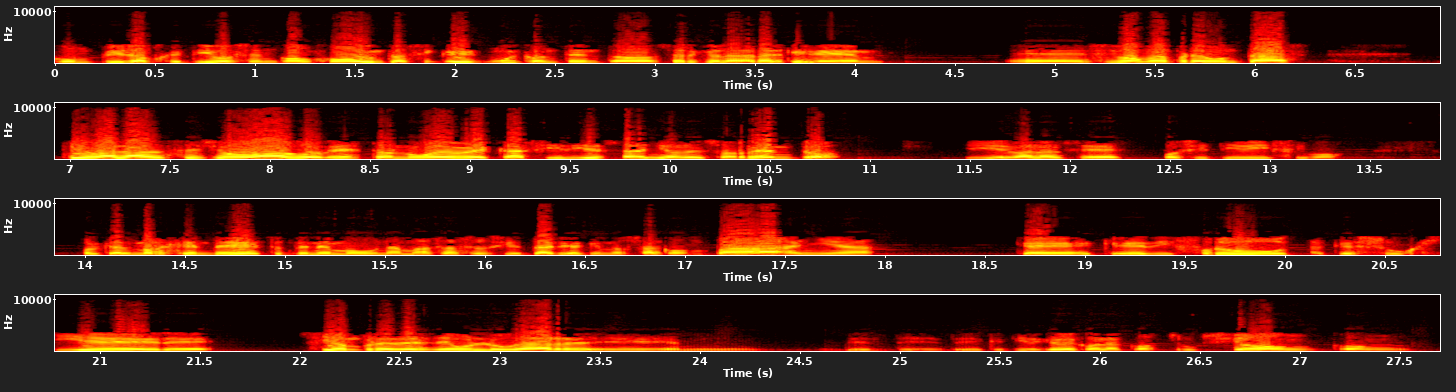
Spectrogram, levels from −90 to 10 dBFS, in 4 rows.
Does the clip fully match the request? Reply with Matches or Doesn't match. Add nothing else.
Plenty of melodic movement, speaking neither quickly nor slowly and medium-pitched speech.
Matches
